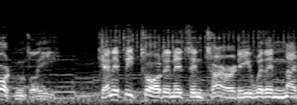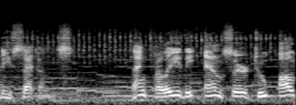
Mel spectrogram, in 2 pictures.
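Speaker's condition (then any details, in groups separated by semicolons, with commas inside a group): No condition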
